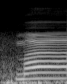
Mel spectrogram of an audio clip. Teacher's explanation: میم زبر الف مد, 3 الف کے برابر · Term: مد منفصل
